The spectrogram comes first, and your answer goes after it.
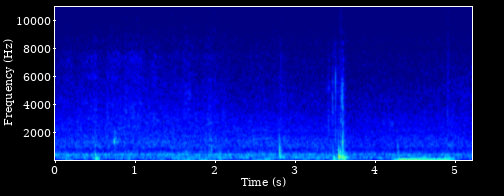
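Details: Honey bees in a garden hive during an inspection of its levels and frames: a steady, dense droning hum throughout, broken by a few sharp knocks from handling around the middle and a low rumble near the end.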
